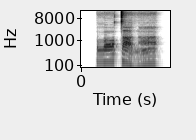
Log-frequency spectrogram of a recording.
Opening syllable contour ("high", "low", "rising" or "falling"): high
